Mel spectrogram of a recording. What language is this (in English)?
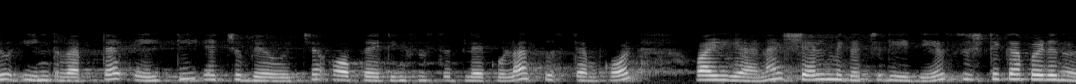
Malayalam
